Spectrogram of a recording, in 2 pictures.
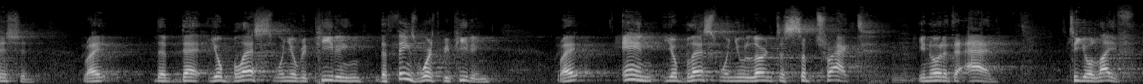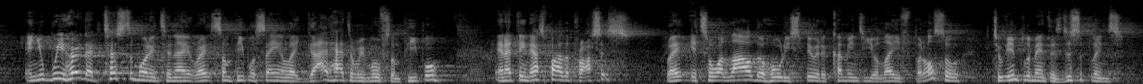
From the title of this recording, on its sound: From Our NYE Praise Party!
